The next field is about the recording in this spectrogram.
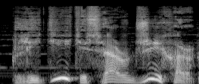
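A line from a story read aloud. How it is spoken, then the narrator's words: Exclaimed. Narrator (Russian): воскликнул Яртур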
